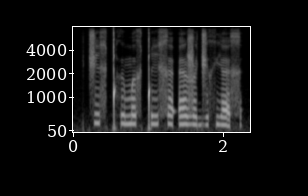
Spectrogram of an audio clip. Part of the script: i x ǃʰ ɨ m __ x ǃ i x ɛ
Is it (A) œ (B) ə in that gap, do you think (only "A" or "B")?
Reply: B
